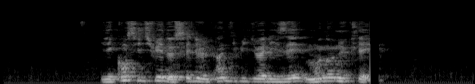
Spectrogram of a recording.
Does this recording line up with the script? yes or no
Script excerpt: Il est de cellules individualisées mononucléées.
no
